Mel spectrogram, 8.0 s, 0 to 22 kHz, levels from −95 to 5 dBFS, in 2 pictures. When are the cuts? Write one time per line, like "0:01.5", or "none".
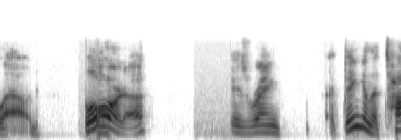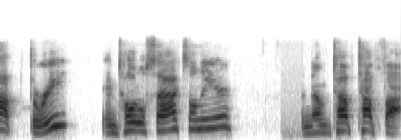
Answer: none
